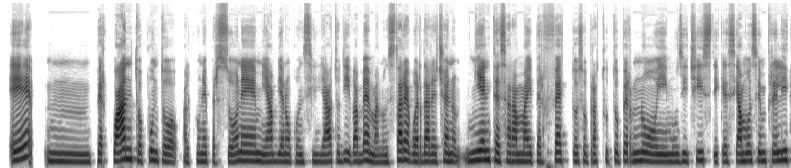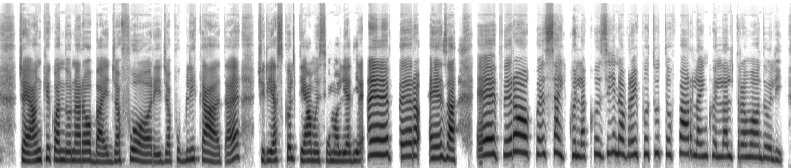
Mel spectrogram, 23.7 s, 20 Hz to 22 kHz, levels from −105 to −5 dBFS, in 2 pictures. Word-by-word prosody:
e, 240 Hz, +9 st, +2 dB, 0.2 s
mhmm, 180 Hz, -2 st, -3 dB
per 190 Hz, 0 st, -6 dB
quanto, 230 Hz, +2 st, +6 dB
appunto, 190 Hz, -3 st, -4 dB
alcune 180 Hz, +2 st, -7 dB
persone 185 Hz, +3 st, -3 dB
mi 180 Hz, -2 st, -2 dB
abbiano 180 Hz, -1 st, -3 dB
consigliato 180 Hz, +1 st, -5 dB
di: 200 Hz, +1 st, -5 dB
"Vabbè, 185 Hz, +3 st, -1 dB
ma 165 Hz, -2 st, -3 dB
non 165 Hz, 0 st, -7 dB
stare 215 Hz, +7 st, +1 dB
a -, -, +2 dB
guardare, 180 Hz, -1 st, -2 dB
cioè 190 Hz, +3 st, -4 dB
no 180 Hz, -2 st, -3 dB
niente 215 Hz, +1 st, +1 dB
sarà 190 Hz, -1 st, -3 dB
mai 180 Hz, -1 st, -1 dB
perfetto". 195 Hz, +1 st, -5 dB
Soprattutto 185 Hz, +3 st, -9 dB
per 190 Hz, +1 st, -6 dB
noi 185 Hz, -3 st, -1 dB
musicisti, 185 Hz, +2 st, -5 dB
che 185 Hz, 0 st, -8 dB
siamo 185 Hz, +2 st, -1 dB
sempre 195 Hz, 0 st, -4 dB
lì, 215 Hz, +1 st, 0 dB, 0.3 s
cioè 210 Hz, -4 st, +3 dB
anche 215 Hz, +7 st, +4 dB
quando 215 Hz, -2 st, +2 dB
una 205 Hz, 0 st, +2 dB
roba 205 Hz, -4 st, +3 dB
è 175 Hz, -, -2 dB
già 195 Hz, +2 st, -1 dB
fuori, 190 Hz, -6 st, +1 dB
già 190 Hz, +2 st, -4 dB
pubblicata, 215 Hz, -1 st, +1 dB
eh, -, -, -3 dB, 0.3 s
ci 215 Hz, -, -4 dB
riascoltiamo 210 Hz, 0 st, +1 dB
e 200 Hz, -, 0 dB
siamo 200 Hz, -2 st, -2 dB
lì 195 Hz, +1 st, +2 dB
a -, -, +2 dB
dire: 200 Hz, +1 st, 0 dB
"Eh, 345 Hz, +3 st, +7 dB
però". 310 Hz, +1 st, +3 dB
Eh, 255 Hz, -, 0 dB
esa 255 Hz, -5 st, +6 dB, 0.3 s
"Eh 355 Hz, +1 st, +6 dB
però 385 Hz, +3 st, +6 dB
que 360 Hz, -1 st, -4 dB
sai, 365 Hz, -6 st, -1 dB
quella 310 Hz, -2 st, -2 dB
cosina 365 Hz, +2 st, -2 dB
avrei 335 Hz, +1 st, -1 dB
potuto 365 Hz, -1 st, -6 dB
farla 360 Hz, -4 st, +2 dB
in 310 Hz, +1 st, -3 dB
quell'altro 295 Hz, -2 st, -4 dB
modo 285 Hz, -2 st, -1 dB
lì". 220 Hz, -6 st, -5 dB
200 Hz, 165 wpm, -22 LUFS, 185-255 Hz, 0.3 s, Eh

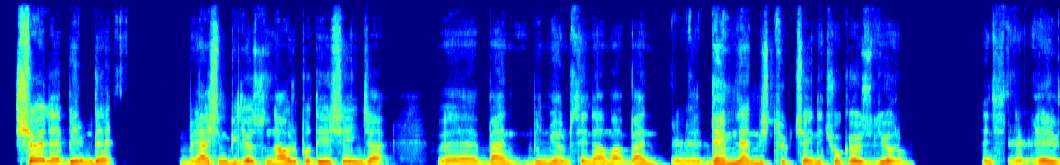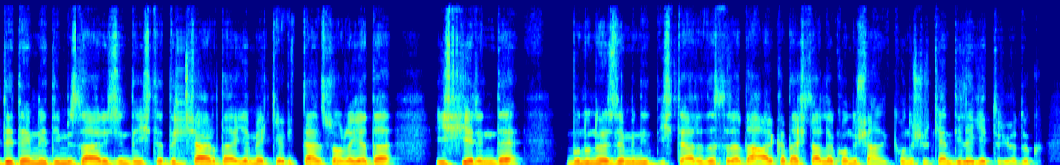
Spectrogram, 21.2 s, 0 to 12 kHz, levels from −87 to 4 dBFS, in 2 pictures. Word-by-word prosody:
Şöyle, 180 Hz, -6 st, +4 dB
benim 190 Hz, +2 st, +3 dB
de, 180 Hz, -1 st, +3 dB, 0.7 s
b 150 Hz, 0 st, -5 dB
ya, 165 Hz, -3 st, +4 dB
şimdi 185 Hz, +6 st, -2 dB
biliyorsun 190 Hz, -4 st, +1 dB
Avrupa'da 160 Hz, +1 st, +2 dB
yaşayınca, 155 Hz, -2 st, +1 dB, 0.5 s
eee, 135 Hz, -2 st, 0 dB
ben 150 Hz, +4 st, -1 dB
bilmiyorum 135 Hz, -5 st, 0 dB
seni 130 Hz, +5 st, -2 dB
ama 125 Hz, -5 st, -1 dB
ben, 135 Hz, +1 st, +2 dB, 0.3 s
eee, 125 Hz, -3 st, -4 dB
demlenmiş 160 Hz, +2 st, +4 dB
Türk 165 Hz, 0 st, -7 dB
çayını 150 Hz, +2 st, 0 dB
çok 155 Hz, -2 st, -3 dB
özlüyorum. 130 Hz, 0 st, +2 dB, 0.7 s
İşte, 125 Hz, -1 st, -6 dB, 0.2 s
evde 145 Hz, 0 st, +3 dB
demlediğimiz 155 Hz, +1 st, +1 dB
haricinde, 140 Hz, 0 st, +2 dB
işte, 140 Hz, 0 st, -4 dB
dışarıda 135 Hz, +2 st, +1 dB
yemek 135 Hz, +1 st, -2 dB
yedikten 130 Hz, +3 st, -1 dB
sonra 130 Hz, -1 st, -2 dB
ya 125 Hz, -1 st, 0 dB
da 140 Hz, 0 st, +2 dB, 0.4 s
iş 160 Hz, -2 st, -3 dB
yerinde 140 Hz, +5 st, +2 dB, 0.5 s
bunun 145 Hz, +4 st, 0 dB
özlemini, 145 Hz, +2 st, +1 dB
işte, 145 Hz, +2 st, -5 dB
arada 150 Hz, +2 st, -1 dB
sırada 145 Hz, +2 st, -1 dB
arkadaşlarla 145 Hz, 0 st, 0 dB
konuşa-konuşurken 150 Hz, +3 st, -6 dB
dile 160 Hz, +2 st, 0 dB
getiriyorduk. 125 Hz, +5 st, -7 dB
145 Hz, 120 wpm, -24 LUFS, 135-160 Hz, 0.7 s, Şöyle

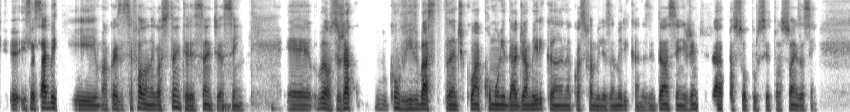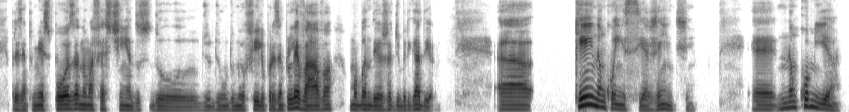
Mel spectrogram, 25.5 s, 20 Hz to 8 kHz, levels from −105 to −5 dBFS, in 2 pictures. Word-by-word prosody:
E -, -, -1 dB
você -, -, 0 dB
sabe 140 Hz, -1 st, +6 dB, 0.2 s
que 105 Hz, -2 st, -1 dB
uma 105 Hz, 0 st, -6 dB
coisa 110 Hz, -3 st, -1 dB
você 100 Hz, -, -7 dB
falou 135 Hz, -4 st, +2 dB
um -, -, 0 dB
negócio 110 Hz, -1 st, -1 dB
tão 160 Hz, -, +1 dB
interessante, 105 Hz, -, -1 dB
assim, 95 Hz, -2 st, -4 dB, 0.7 s
eh, 110 Hz, -1 st, -2 dB
bom, 130 Hz, -4 st, +1 dB
você 110 Hz, -, -4 dB
já 135 Hz, +1 st, +6 dB
c -, -, -22 dB, 0.5 s
convive 115 Hz, -3 st, -1 dB
bastante 115 Hz, -2 st, +2 dB
com -, -, 0 dB
a 115 Hz, -, +4 dB
comunidade 110 Hz, -3 st, +1 dB
americana, 110 Hz, -3 st, 0 dB
com -, -, -6 dB
as -, -, -7 dB
famílias 95 Hz, -4 st, -4 dB
americanas. 95 Hz, -3 st, -6 dB
Então 100 Hz, +4 st, +1 dB
assim, 105 Hz, -4 st, -1 dB
a -, -, -7 dB
gente 120 Hz, +5 st, -2 dB, 0.2 s
já 115 Hz, -2 st, +5 dB
passou -, -, -3 dB
por -, -, -10 dB
situações 110 Hz, -4 st, -4 dB
assim, 100 Hz, -, -7 dB, 0.7 s
por -, -, -5 dB
exemplo, 100 Hz, -, -6 dB
minha 105 Hz, 0 st, +3 dB
esposa 115 Hz, +3 st, +5 dB
numa 110 Hz, -1 st, +1 dB
festinha 100 Hz, -1 st, -3 dB
dos 90 Hz, -1 st, -8 dB
do 85 Hz, -3 st, -5 dB
de 90 Hz, +1 st, -9 dB
de 95 Hz, +2 st, -10 dB
um 95 Hz, 0 st, -5 dB
do 95 Hz, +1 st, -7 dB
meu 95 Hz, -1 st, -2 dB
filho, 100 Hz, +1 st, -1 dB
por 100 Hz, -, -2 dB
exemplo, 105 Hz, +4 st, -1 dB
levava 110 Hz, -4 st, +5 dB, 0.2 s
uma 110 Hz, -1 st, -2 dB
bandeja 100 Hz, -1 st, 0 dB
de 100 Hz, +2 st, -7 dB
brigadeiro. 100 Hz, -2 st, -2 dB
Hã, 95 Hz, -, -40 dB, 2.0 s
quem 215 Hz, +4 st, +10 dB
não 170 Hz, -5 st, +4 dB
conhecia 110 Hz, -6 st, -3 dB
a -, -, -6 dB
gente 105 Hz, +2 st, -4 dB, 1.1 s
eh, 105 Hz, 0 st, -1 dB
não 140 Hz, +6 st, -2 dB
comia. 125 Hz, -, +1 dB
105 Hz, 160 wpm, -25 LUFS, 95-115 Hz, 2.0 s, quem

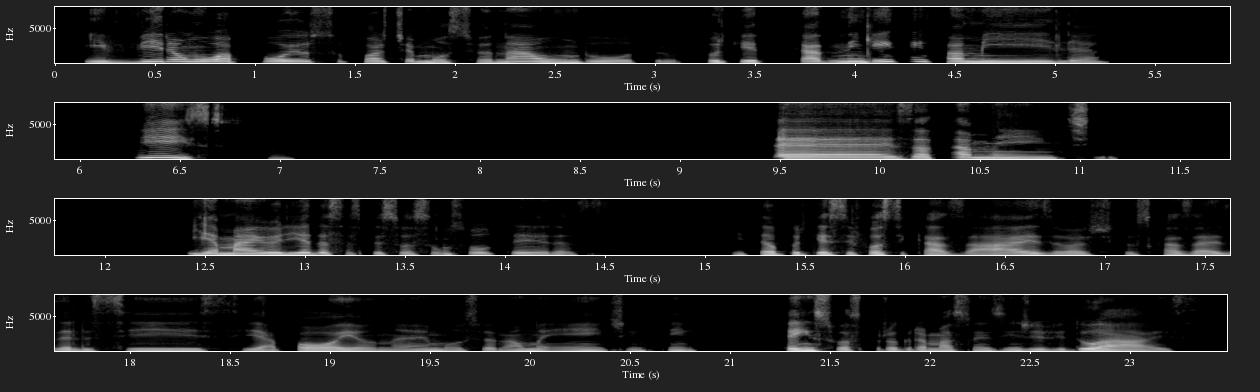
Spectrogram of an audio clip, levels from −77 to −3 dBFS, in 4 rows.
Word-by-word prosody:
e 230 Hz, 0 st, +2 dB
viram 260 Hz, +6 st, +1 dB
o 260 Hz, -, +6 dB
apoio, 245 Hz, 0 st, +2 dB
o -, -, -3 dB
suporte 230 Hz, +1 st, -6 dB
emocional 215 Hz, +2 st, -1 dB
um 190 Hz, -2 st, -1 dB
do 170 Hz, -1 st, -5 dB
outro, 160 Hz, 0 st, -9 dB
porque 220 Hz, +1 st, -1 dB, 0.2 s
ca 230 Hz, -1 st, +1 dB
ninguém 235 Hz, +3 st, +4 dB
tem 280 Hz, 0 st, -6 dB
família. 225 Hz, -2 st, +4 dB, 1.0 s
Isso. 265 Hz, -6 st, +2 dB, 2.7 s
É, 235 Hz, +1 st, +6 dB
exatamente. 220 Hz, 0 st, +1 dB, 1.2 s
E 230 Hz, +1 st, +3 dB
a -, -, +4 dB
maioria 220 Hz, -1 st, +5 dB
dessas 220 Hz, -1 st, -4 dB
pessoas 215 Hz, -2 st, -9 dB
são 210 Hz, +1 st, -9 dB
solteiras. 215 Hz, -6 st, -6 dB, 0.8 s
Então 185 Hz, +1 st, -3 dB
porque 200 Hz, +2 st, 0 dB
se 200 Hz, -, -8 dB
fossem 205 Hz, 0 st, -2 dB
casais, 175 Hz, +2 st, -3 dB
eu 175 Hz, -, -7 dB
acho 170 Hz, 0 st, -10 dB
que -, -, -22 dB
os 180 Hz, -, -18 dB
casais 175 Hz, -3 st, -7 dB, 0.2 s
se 195 Hz, 0 st, -5 dB
se 180 Hz, -1 st, -11 dB
apoiam 175 Hz, -2 st, -2 dB
emocionalmente, 175 Hz, -1 st, -8 dB
né? -, -, -11 dB
Enfim, 170 Hz, -1 st, -13 dB, 0.4 s
têm 210 Hz, -3 st, +6 dB
suas 170 Hz, -2 st, -6 dB
programações 165 Hz, -2 st, -8 dB
individuais. 165 Hz, -1 st, 0 dB
205 Hz, 115 wpm, -24 LUFS, 175-225 Hz, 2.7 s, o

